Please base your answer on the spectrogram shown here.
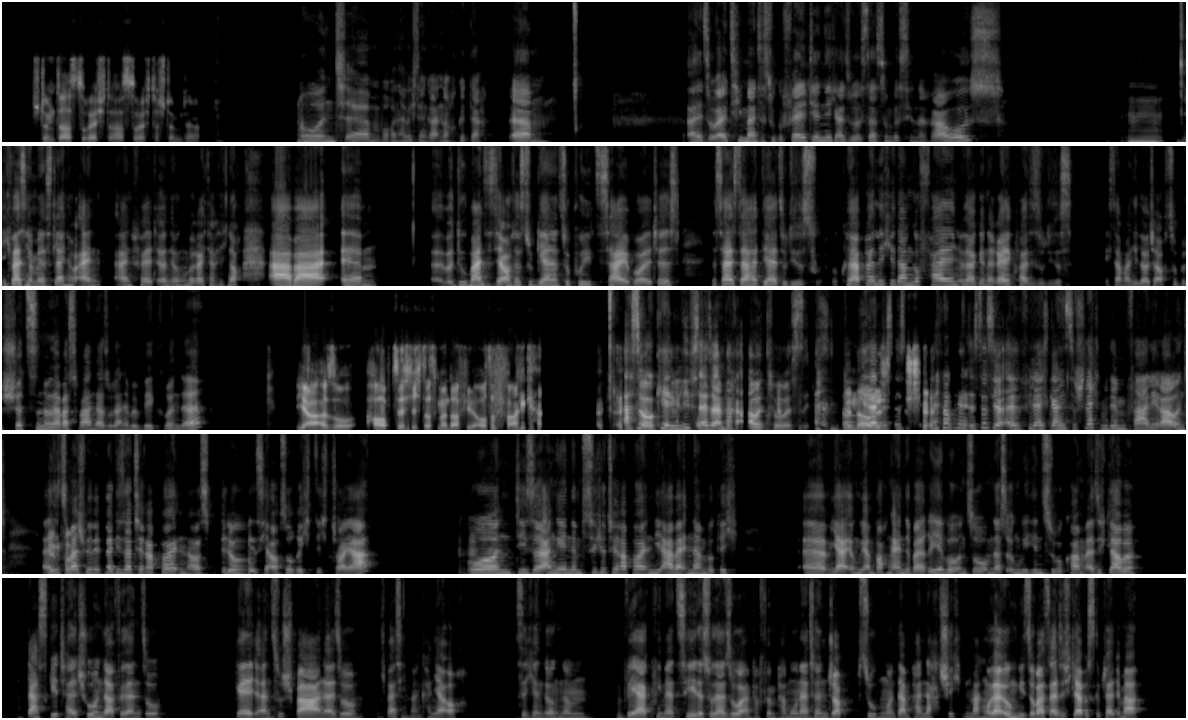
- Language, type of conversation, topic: German, advice, Worauf sollte ich meine Aufmerksamkeit richten, wenn meine Prioritäten unklar sind?
- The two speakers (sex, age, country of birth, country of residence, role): female, 30-34, Germany, Germany, advisor; male, 18-19, Germany, Germany, user
- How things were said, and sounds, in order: tsk; joyful: "du liebst, also, einfach Autos"; laughing while speaking: "Auto fahren kann"; chuckle; laugh; chuckle; laughing while speaking: "richtig"; laugh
